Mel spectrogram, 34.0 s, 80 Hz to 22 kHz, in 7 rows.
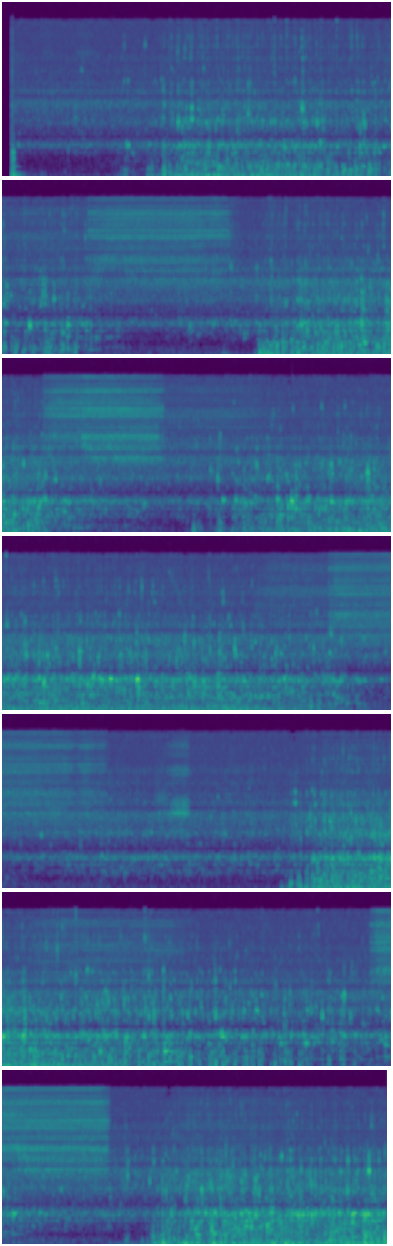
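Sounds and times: exhaled bubbles underwater: 1.4 - 6.3, 7.8 - 11.1, 11.9 - 19.5, 20.7 - 33.9
regulator high hiss: 6.0 - 7.9, 10.3 - 12.4, 18.5 - 20.9, 28.9 - 30.7.

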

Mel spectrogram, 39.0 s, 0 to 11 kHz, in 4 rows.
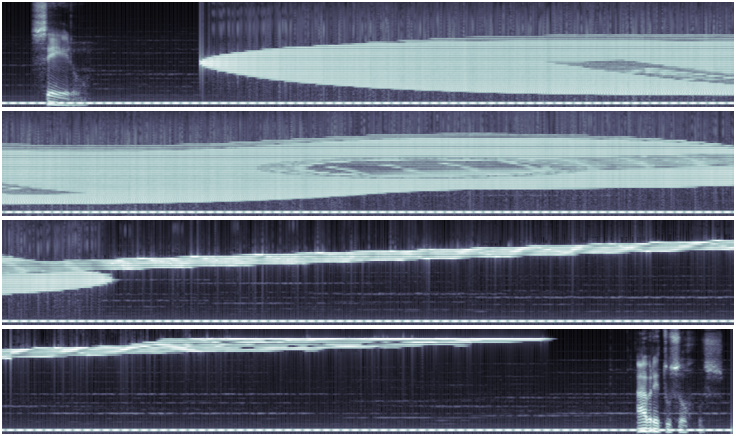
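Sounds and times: steady low drone: 0.0 - 19.9, 36.4 - 39.0.

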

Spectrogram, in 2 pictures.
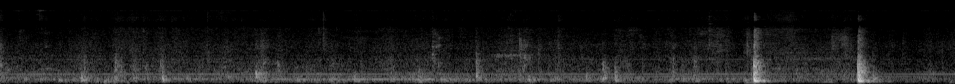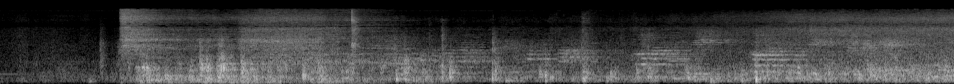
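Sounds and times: train doors opening with hiss: 10.7 - 19.0.

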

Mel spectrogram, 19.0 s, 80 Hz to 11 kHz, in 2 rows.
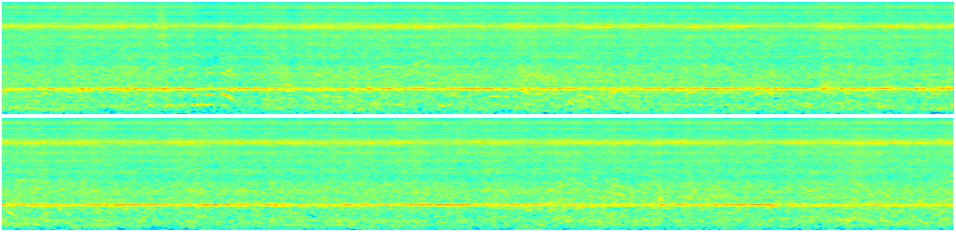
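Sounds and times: coolant hissing and splashing: 0.0 - 19.0
lathe machine whine: 0.0 - 19.0.

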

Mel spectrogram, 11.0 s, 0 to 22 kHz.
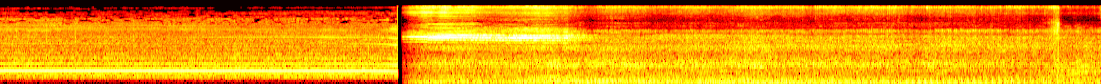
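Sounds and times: road noise: 4.0 - 11.0
vehicle engine rumble: 4.9 - 11.0.

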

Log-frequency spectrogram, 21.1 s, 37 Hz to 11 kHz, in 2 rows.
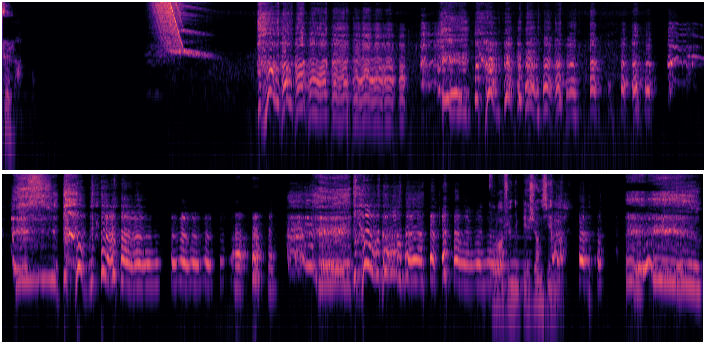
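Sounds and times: man wailing and sobbing: 10.0 - 21.0.

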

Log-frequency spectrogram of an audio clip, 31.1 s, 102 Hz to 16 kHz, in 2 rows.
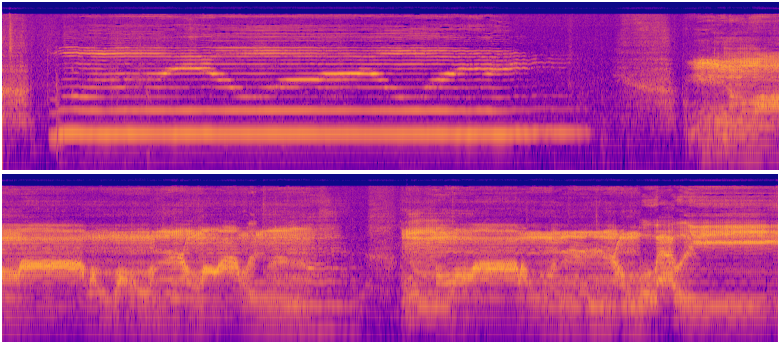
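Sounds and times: didgeridoo drone: 13.6 - 22.8, 23.5 - 31.0
overtone singing drone: 13.6 - 22.8, 23.5 - 31.0.

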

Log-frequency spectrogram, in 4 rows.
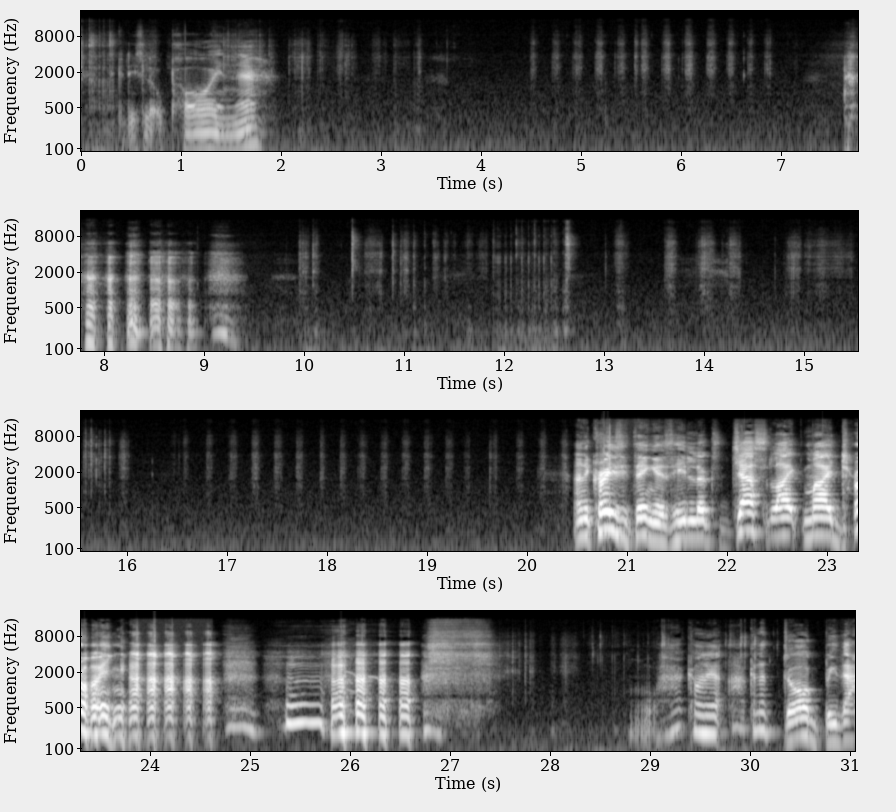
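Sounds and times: pen scratching on paper: 0.0 - 3.5, 4.5 - 7.0, 9.9 - 21.0, 27.4 - 30.5.

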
